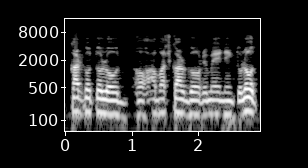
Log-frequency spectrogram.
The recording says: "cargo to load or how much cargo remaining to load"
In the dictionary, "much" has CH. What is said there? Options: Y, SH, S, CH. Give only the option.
S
